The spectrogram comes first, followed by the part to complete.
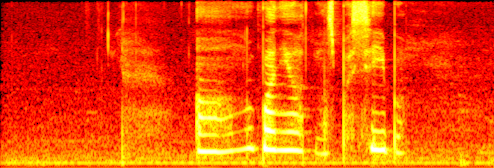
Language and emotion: Russian, sad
